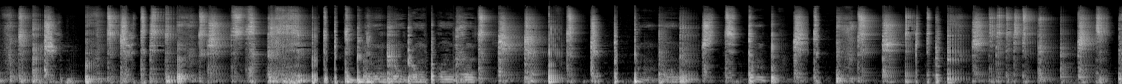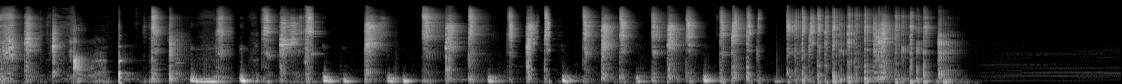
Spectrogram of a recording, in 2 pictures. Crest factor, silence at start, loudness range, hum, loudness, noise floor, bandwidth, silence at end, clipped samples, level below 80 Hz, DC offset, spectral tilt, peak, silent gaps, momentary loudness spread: 20 dB; 0 s; 3 LU; none; -17 LUFS; -57 dBFS; 17 kHz; 1.65 s; under 0.1%; -44 dBFS; under 0.1%; -2 dB/octave; 0 dBFS; none; 8 LU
